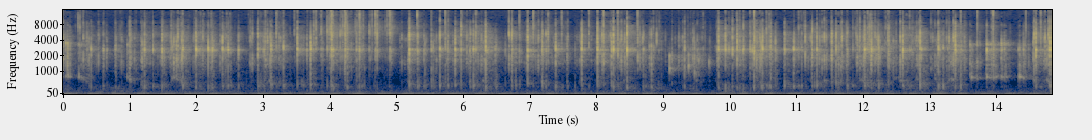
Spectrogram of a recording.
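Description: Long nails tap quickly on the black pump top of a clear glass cosmetic pump bottle partly filled with clear liquid. The result is a dense, fast stream of bright, short clicks over a steady ringing tone near 2.7 kHz, with little low end.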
